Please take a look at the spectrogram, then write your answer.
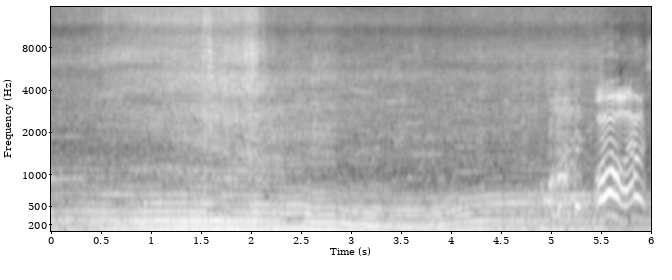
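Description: Stunt motorcycle working a freestyle ramp at a stunt show, its engine droning loud then dipping and climbing in pitch, with voices talking and a shout near the end.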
